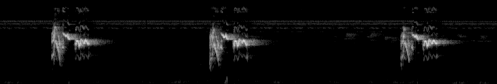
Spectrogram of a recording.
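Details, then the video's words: Sooty-headed bulbul in lively song, used as a lure to make untrained bulbuls answer: three short bubbly phrases falling from a sharp onset, spaced about every two seconds, over a steady thin high whine. "Suara burung Kutilang Gacor || Suara pancingan Kutilang bahan"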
